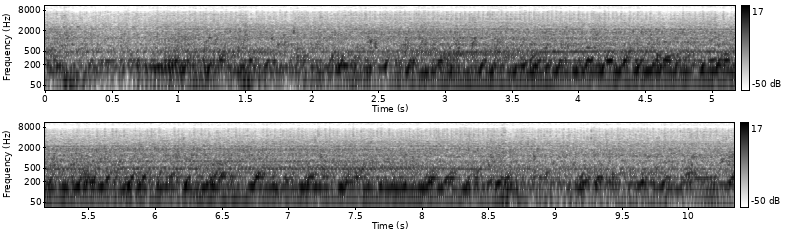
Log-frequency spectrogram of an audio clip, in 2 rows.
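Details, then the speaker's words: 9.9 HP Johnson outboard being revisited after an earlier failure, refitted with a new water pump and carb kit, running in a test tank. An even low burble near 800 rpm, steady with no misses, water churning behind it. Normal idle, slightly below the 900–1,000 rpm the owner expects. "It sounds like we're less than 1,000 RPM there. 800 or so, I guess."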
